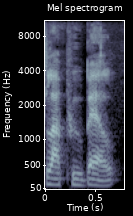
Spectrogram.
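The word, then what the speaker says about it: LaPoubelle: And then Felix Laubel, Benny Urkades's character name. That's pronounced the same way as Pubel, which is French for garbage can.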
